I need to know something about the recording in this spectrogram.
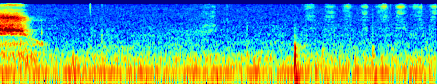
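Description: A short, scratchy pen stroke on a writing surface right at the start, then quiet with a faint tick about one and a half seconds in.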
